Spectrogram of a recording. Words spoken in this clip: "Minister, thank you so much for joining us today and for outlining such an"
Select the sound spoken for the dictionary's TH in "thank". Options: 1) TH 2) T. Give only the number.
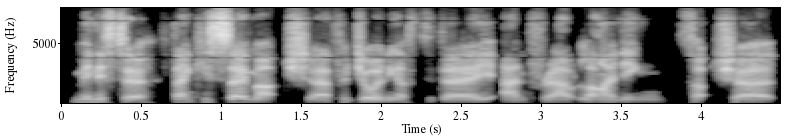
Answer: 1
